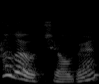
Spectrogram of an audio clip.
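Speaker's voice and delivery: sweet, sugary voice. Miss Nelson speaks to the children, in a sweet voice. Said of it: "someone said in a sweet voice".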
